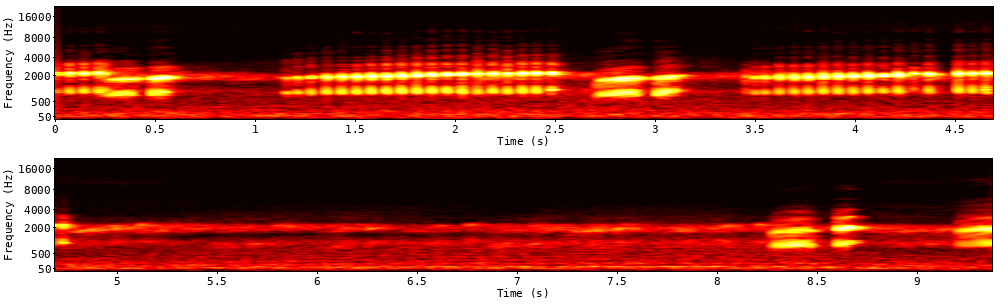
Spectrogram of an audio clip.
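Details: Frog alternating short double croaks with long rapid rattling trills, then returning to spaced double croaks.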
